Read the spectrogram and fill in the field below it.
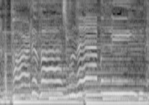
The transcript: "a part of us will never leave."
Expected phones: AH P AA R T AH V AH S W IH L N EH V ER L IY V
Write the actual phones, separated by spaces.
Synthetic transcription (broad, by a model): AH P AA R T AH V AH S W IH L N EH B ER L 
